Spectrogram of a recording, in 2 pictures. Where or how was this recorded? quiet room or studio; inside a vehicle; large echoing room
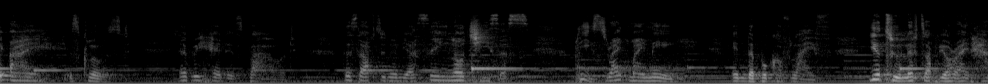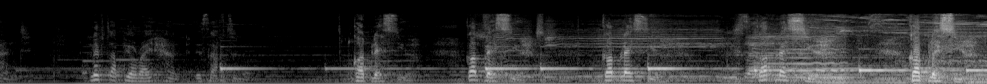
large echoing room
